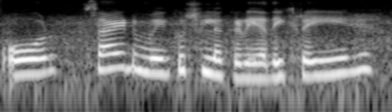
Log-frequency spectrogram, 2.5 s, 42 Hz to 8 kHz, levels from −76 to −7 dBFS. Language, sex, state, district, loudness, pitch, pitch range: Hindi, female, Uttar Pradesh, Shamli, -13 LUFS, 255 Hz, 230-295 Hz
